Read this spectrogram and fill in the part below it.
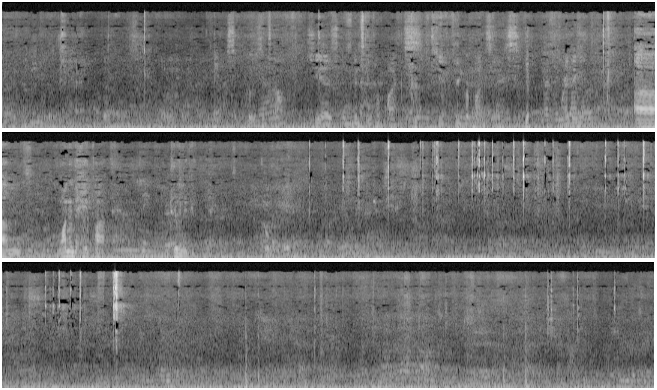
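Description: Game pieces click softly on a table.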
